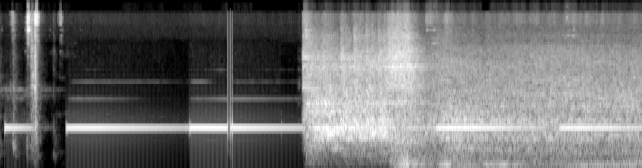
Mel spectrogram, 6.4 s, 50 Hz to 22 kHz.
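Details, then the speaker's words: 5.9 Cummins diesel freshly installed in a truck, first start; after a chime, a brief crank and it catches almost at once, settling into a steady, even idle with no excessive cranking; healthy start. "it fired right up too like no excessive cranking whatsoever"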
